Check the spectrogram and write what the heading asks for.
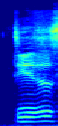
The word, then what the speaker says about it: Desus: Boys pop-up shop with, is it Desus? Is that how you pronounce it? Jesus. Like Jesus. Yeah. Desus and Mero, who, two funny dudes.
